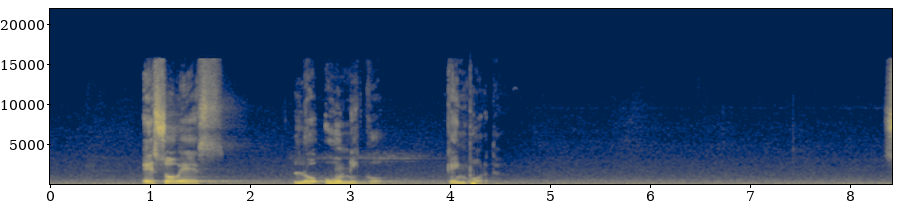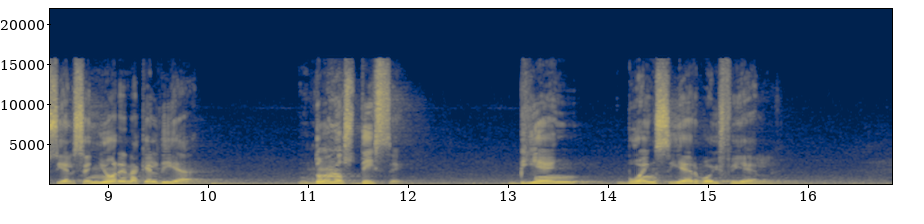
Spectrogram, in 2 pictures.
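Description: A middle-aged man speaks with emphasis into a microphone, with pauses.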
